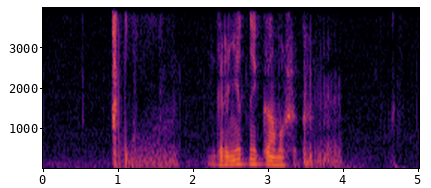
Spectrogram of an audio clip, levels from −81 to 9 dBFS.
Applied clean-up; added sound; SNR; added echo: neural mask model Resemble Enhance denoiser.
